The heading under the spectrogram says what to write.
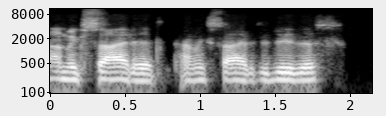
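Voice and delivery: flat, deadpan monotone, low-energy and unenthusiastic. A podcast co-host answers how he's doing before the preview: flat, unenthusiastic. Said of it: "you sound thrilled, man".

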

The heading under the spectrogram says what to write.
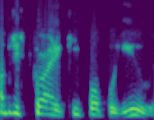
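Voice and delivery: put-on Boston accent. Retelling what Donnie said while they worked loading trucks: Donnie's Boston accent. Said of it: "in this Boston accent".

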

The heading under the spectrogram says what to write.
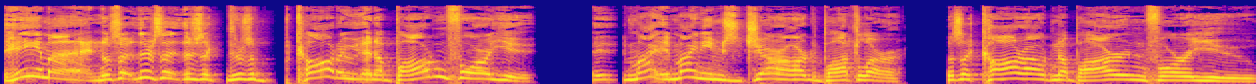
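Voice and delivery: put-on slow, unhurried Edinburgh Scottish accent. Imitating a game character who tells the player about a car: imitating an Edinburgh accent. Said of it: "like, Edinburgh accent".

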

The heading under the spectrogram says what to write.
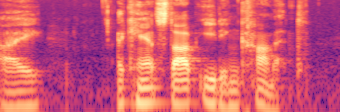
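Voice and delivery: mock under-breath mutter. Retelling a man in jail confessing to him, imitating quiet muttering. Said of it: "sort of muttering very quietly under his breath".

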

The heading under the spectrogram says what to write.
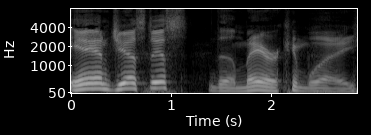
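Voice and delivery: put-on American southern accent. Playing an accent game, the speaker delivers a film quote in a Southern US accent. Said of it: "Just Southern US".

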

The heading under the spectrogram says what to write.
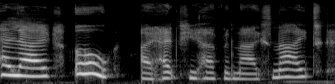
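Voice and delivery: voice of a little toy bunny puppet. Retelling a bedtime, speaking as a bunny puppet to Daddy, bunny puppet voice. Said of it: "I did the voice of the bunny".

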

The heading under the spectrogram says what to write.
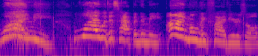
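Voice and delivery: put-on screaming, high, wailing little-kid voice. Retelling a child getting stung by a bee, imitating Archer wailing. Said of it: "he was screaming, wailing".

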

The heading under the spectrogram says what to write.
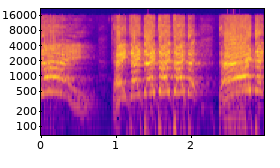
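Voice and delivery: very high, very loud, very slow yelled outburst. Retelling a man on a Facebook live suddenly yelling, imitating him shouting.

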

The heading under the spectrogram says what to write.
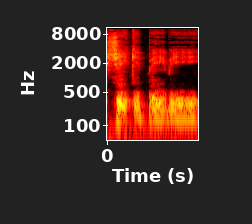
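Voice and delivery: low, slow, growling action-hero voice.

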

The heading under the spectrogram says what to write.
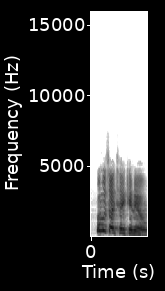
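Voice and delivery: forceful, very loud, high-pitched, demanding voice. Narrator reading the ill woman's question to a visitor, demanding. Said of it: "demanded Mrs. Rymer".

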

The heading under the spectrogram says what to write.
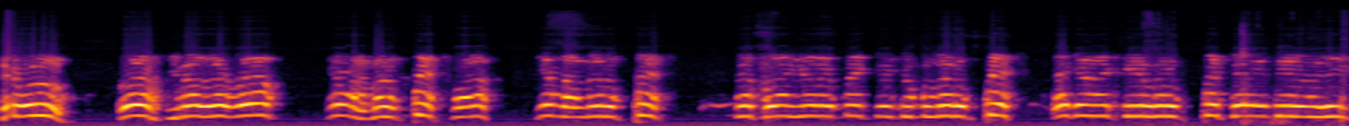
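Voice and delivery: very high, very loud, shrill rant. Calling in to the show, doing a Johnny Savage impression. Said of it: "That was a good Johnny Savage impression".

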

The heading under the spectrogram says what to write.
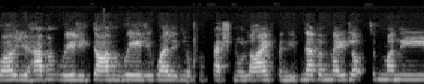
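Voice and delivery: usual speaking voice

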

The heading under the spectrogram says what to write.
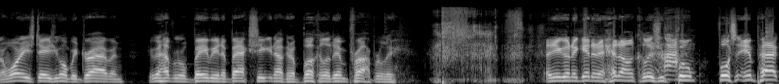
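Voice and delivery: put-on heavy backwoods country accent, rattled off quickly. Retelling what a teacher told the students, in a deep country accent impression. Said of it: "the deepest country accent you can tell".

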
